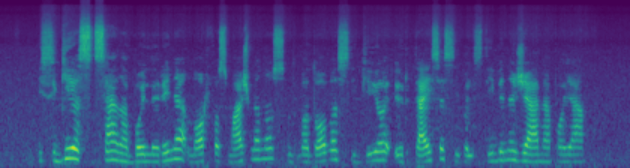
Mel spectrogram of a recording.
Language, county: Lithuanian, Vilnius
